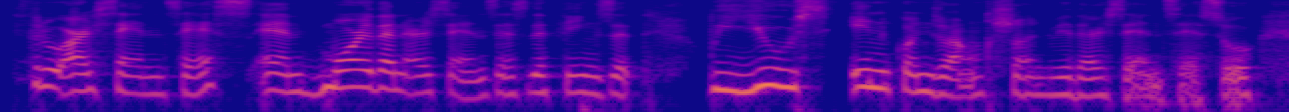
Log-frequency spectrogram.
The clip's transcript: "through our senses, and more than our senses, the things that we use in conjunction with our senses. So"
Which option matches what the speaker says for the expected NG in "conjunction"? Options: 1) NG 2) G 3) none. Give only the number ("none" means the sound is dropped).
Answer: 1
